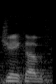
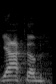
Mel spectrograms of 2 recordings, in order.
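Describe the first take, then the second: First: The name is said in the Canadian way. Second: The name is said in a non-Canadian way. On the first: "where I am from in, in Canada, it's pronounced Jacob" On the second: "I know in some places it's pronounced Jakob"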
